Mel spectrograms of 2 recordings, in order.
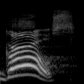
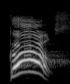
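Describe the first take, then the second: First: It is called out at a normal volume. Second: It is called out louder still. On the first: A polite first request. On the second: This is a final warning.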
